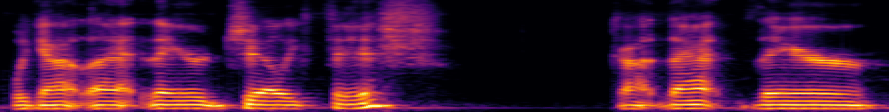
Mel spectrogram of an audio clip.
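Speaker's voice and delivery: slow, stretched-out show-and-tell; drawn-out announcing. Pretend. Streamer presenting glyphs to viewers, in a playful slow drawl. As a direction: draw out each word as you present the item. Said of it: "I'm gonna do 'em all like this".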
